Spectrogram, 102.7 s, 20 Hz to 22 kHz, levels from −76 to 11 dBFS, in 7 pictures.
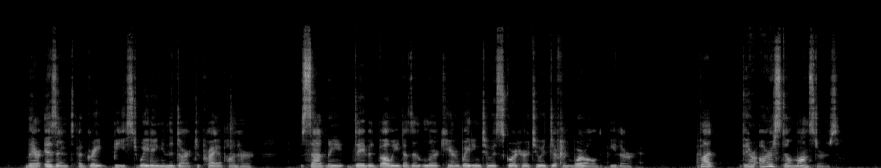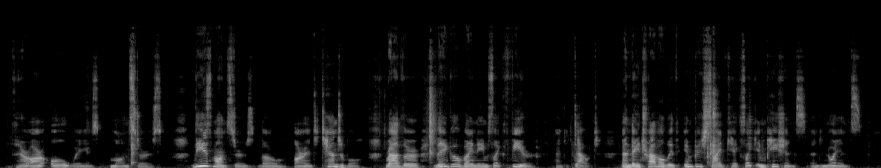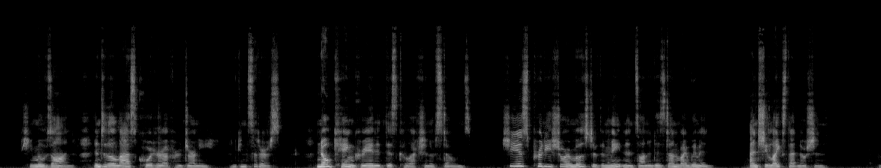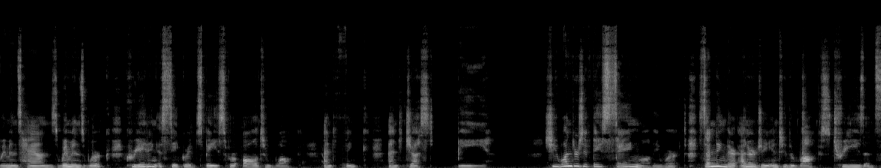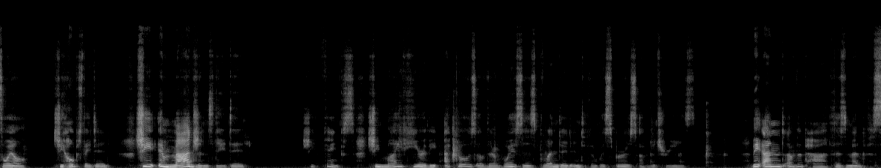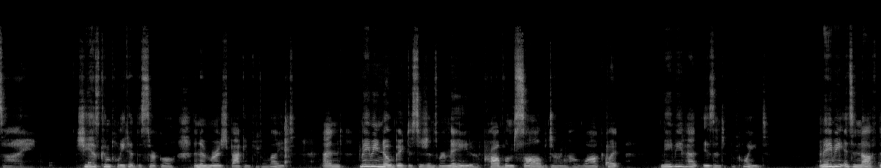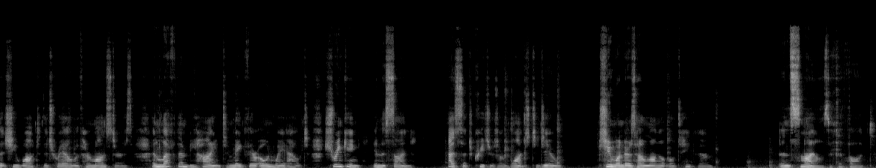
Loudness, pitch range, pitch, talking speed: -22 LUFS, 175-220 Hz, 195 Hz, 140 wpm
